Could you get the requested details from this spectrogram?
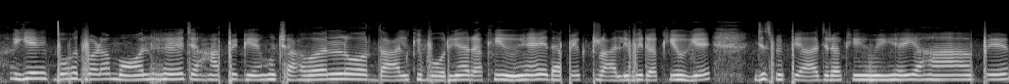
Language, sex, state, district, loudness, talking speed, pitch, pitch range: Hindi, female, Jharkhand, Jamtara, -14 LUFS, 190 wpm, 220 Hz, 210-235 Hz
